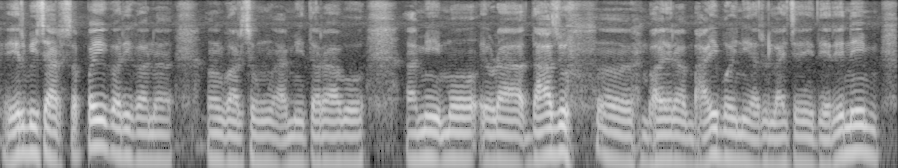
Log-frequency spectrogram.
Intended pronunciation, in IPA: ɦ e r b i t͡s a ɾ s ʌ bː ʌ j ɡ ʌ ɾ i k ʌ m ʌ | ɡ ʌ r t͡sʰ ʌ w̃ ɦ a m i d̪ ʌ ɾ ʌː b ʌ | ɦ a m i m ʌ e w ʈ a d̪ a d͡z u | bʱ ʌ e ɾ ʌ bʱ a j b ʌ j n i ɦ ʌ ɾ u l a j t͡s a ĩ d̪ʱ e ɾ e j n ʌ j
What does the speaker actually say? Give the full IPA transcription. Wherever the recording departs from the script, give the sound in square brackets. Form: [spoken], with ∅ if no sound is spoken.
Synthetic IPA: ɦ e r b i t͡s a [r] s ʌ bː ʌ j ɡ ʌ ɾ i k ʌ [n] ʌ | ɡ ʌ r t͡sʰ ʌ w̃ ɦ a m i [t̪] ʌ ɾ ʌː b ʌ | ɦ a m i m ʌ e w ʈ a d̪ a d͡z u | bʱ ʌ e ɾ ʌ bʱ a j b ʌ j n i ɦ ʌ ɾ u l a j t͡s a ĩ d̪ʱ e ɾ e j n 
